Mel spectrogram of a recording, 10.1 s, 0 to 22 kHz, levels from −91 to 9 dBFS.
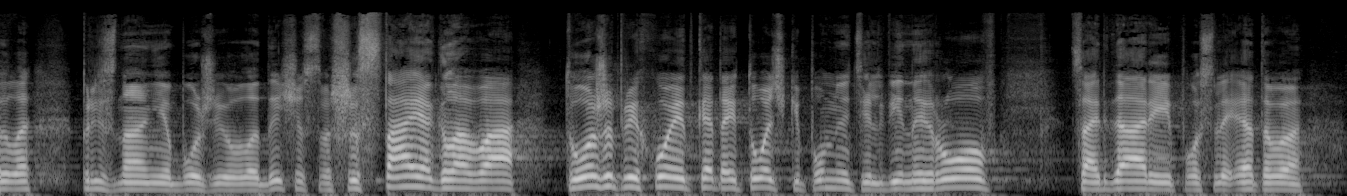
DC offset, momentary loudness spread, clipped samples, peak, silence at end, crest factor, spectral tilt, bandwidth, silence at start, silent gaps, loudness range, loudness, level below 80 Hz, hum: under 0.1%; 11 LU; under 0.1%; -2 dBFS; 0.3 s; 18 dB; -4.5 dB/octave; 17 kHz; 0 s; none; 4 LU; -20 LUFS; -54 dBFS; none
